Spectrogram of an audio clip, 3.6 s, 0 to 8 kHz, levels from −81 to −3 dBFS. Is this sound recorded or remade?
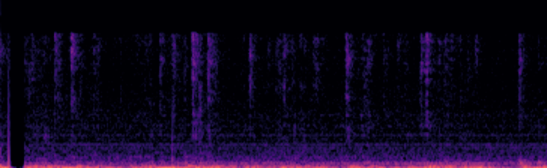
remade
